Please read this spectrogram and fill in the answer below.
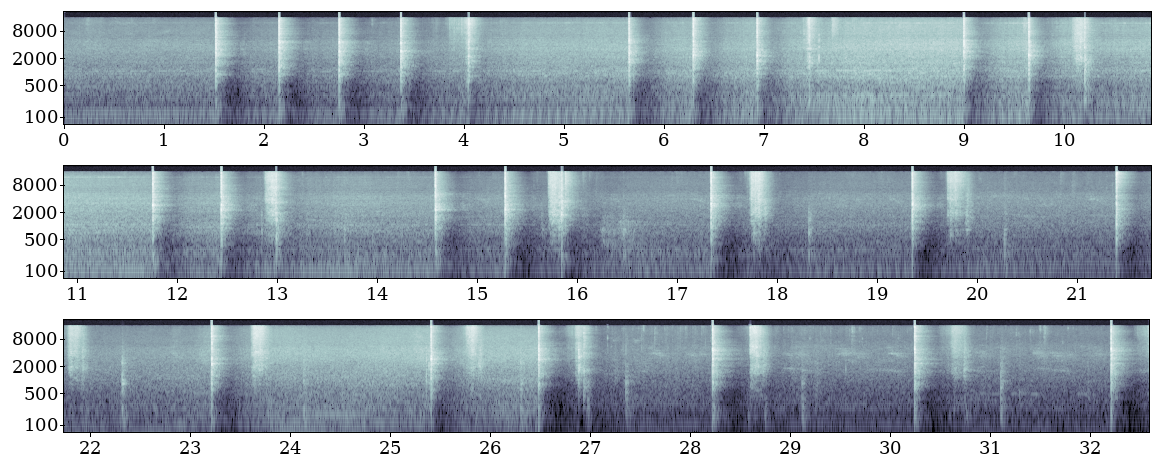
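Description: A wooden mallet striking the back of a froe, driving it into a spruce block to split off roof shakes by hand. Repeated sharp knocks at an irregular pace, often two or three in quick succession.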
